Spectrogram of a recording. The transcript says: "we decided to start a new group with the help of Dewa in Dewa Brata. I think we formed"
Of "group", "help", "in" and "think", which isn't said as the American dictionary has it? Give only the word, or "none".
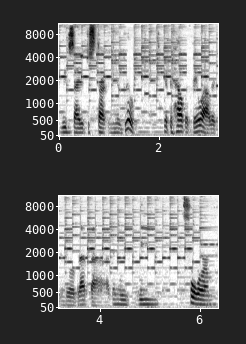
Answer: in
